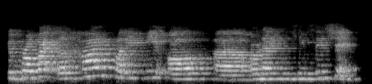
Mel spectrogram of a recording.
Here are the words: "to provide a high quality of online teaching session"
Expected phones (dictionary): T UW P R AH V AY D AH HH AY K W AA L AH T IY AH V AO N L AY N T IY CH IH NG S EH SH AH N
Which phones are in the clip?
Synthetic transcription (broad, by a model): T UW P R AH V AY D AH HH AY K W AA L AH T IY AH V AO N AY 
